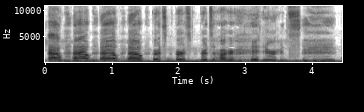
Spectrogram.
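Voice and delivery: high loud comic ow; hammed-up pain yelps. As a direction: yelp in mock pain. Getting hit by mobs.

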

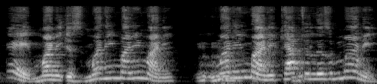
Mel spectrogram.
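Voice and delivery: mock Buckhead money chant; Buckhead money talk. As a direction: ham up a rich Buckhead guy. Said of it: "that's the language they speak".

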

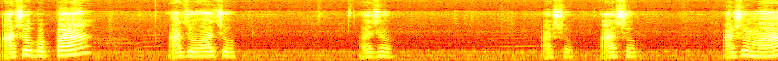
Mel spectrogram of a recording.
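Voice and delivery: loud coaxing call; loud calls to the cats in a dark room. Real, not acted. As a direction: call the kittens over, pleading.

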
